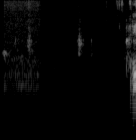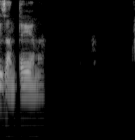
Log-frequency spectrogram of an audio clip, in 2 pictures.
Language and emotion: Russian, sad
